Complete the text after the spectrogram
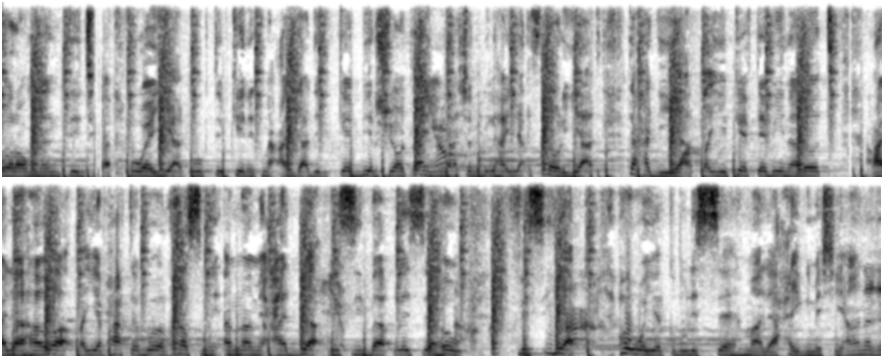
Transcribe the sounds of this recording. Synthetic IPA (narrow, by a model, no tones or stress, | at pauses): ɾˤamɪnt̪ɪd͡ʒahwajaːqwɪkt̪ɪb̚kɪnɪt̪ma̰ʕʔa̰d̪aːʔd̪ɪlkabiːɾʃoːt̪lajnnaːʃɨɾˤbɪlɦajlaʔɪst̪oːɾɪjːa̰ːt̪t̪ːaħad̪ɪjaːt̪ˤːɑjːɪb̚keːft̪abiːnaɾʊt̪ʕalaɦawaːʔt̪ˤɑjːɪbħat̪ːabuːɾxɑsˤmiʔamːaːmiʕad̪ːaːʔlɪsɪbaːqlɪsːaɦuwfisjaːqhʊwːajɪɾkʊd̪ˤulɪsːahmalaħiːɡmaʃiʔaːnaɣ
